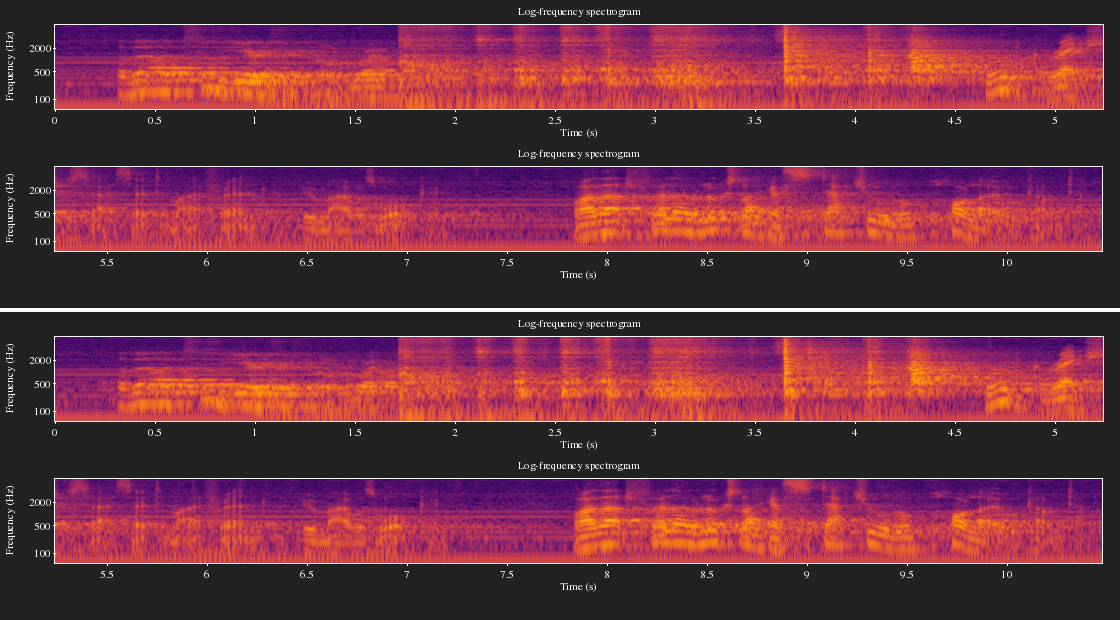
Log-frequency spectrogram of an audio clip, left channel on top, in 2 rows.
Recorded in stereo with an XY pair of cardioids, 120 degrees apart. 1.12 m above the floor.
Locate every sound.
0.3 s a man speaking: straight ahead, 3 m
1.7 s chopping: 20° right, 1.7 m
4.7 s a man speaking: 10° right, 1.3 m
